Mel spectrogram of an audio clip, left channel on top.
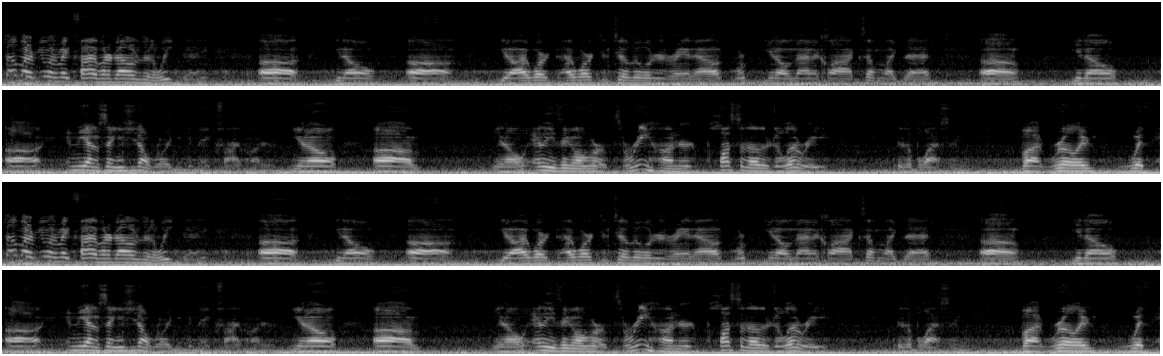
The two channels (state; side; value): identical; both; correlation 1.00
